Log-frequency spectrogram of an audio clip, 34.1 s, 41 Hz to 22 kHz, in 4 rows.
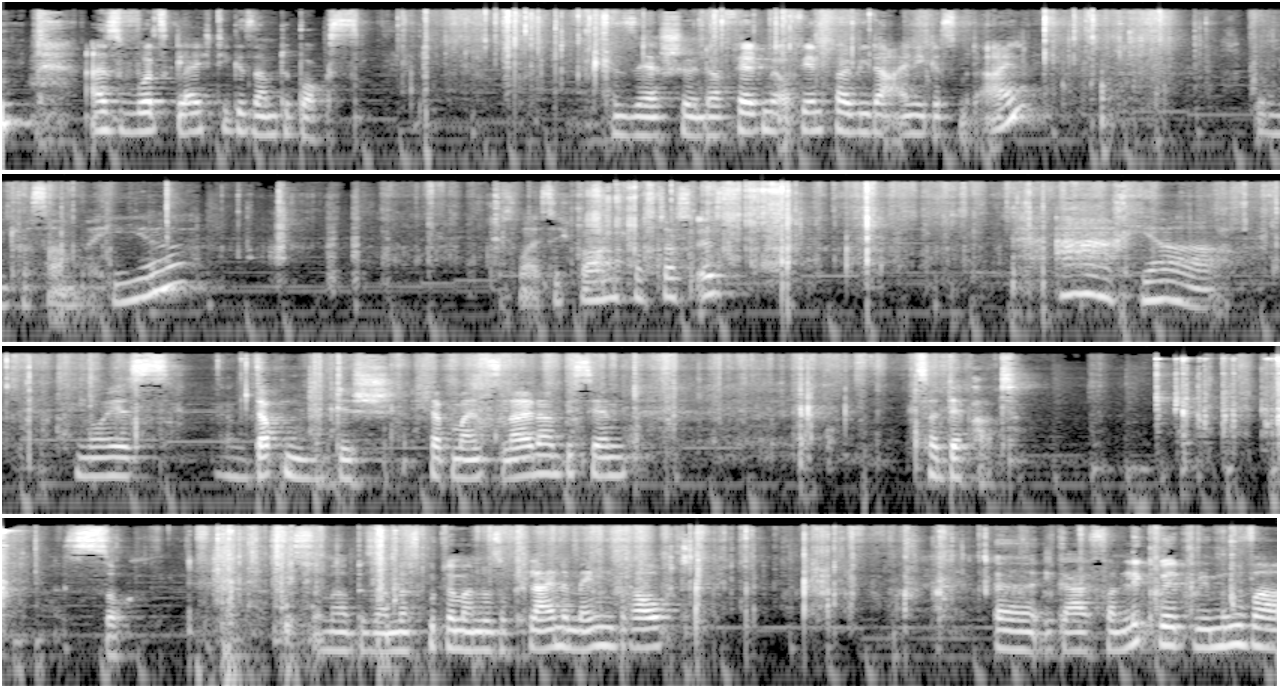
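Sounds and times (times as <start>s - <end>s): faint background music: 0.0s - 34.0s
cardboard box opening: 2.7s - 4.0s, 7.0s - 7.8s, 10.0s - 17.6s, 19.0s - 23.3s, 26.9s - 32.1s.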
